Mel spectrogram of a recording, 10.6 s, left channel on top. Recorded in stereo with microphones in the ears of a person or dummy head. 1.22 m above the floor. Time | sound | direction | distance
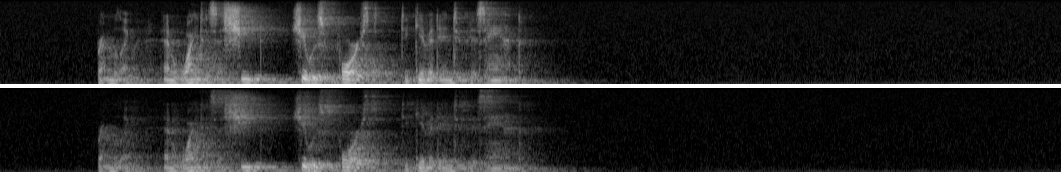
1.0 | a man speaking | 45° left (ahead or behind) | 1.6 m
